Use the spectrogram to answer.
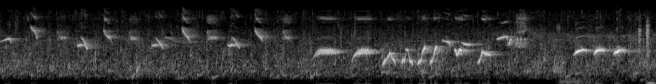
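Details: White-rumped shama song for training master audio, set against nature sounds and trickling water: high thin chirps give way to loud, rich, swooping whistles in quick clusters, ending with three even repeated whistled notes.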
